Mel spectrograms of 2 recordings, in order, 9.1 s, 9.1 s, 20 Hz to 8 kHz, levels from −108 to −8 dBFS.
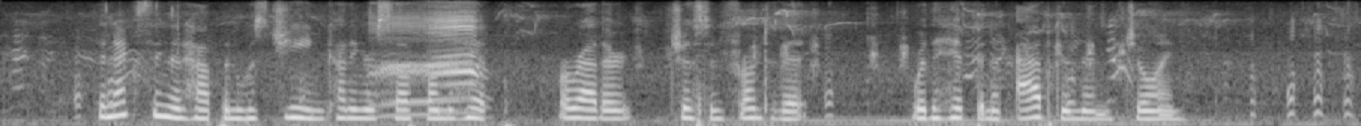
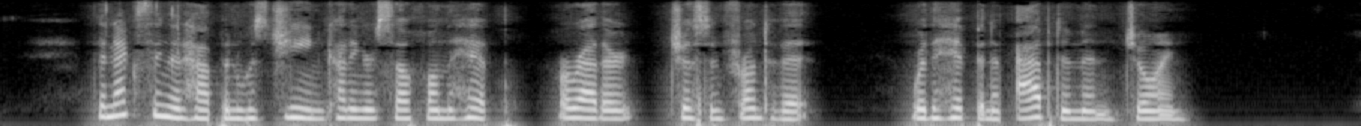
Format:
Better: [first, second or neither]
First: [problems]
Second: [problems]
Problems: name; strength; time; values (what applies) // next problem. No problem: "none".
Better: second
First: background sound (Fowl); 9 dB below the speech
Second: none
